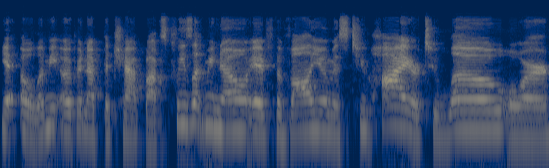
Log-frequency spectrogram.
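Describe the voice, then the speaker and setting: With a bright, sharp tone, a woman speaks at a moderate pace in a medium pitch, with ordinary pitch variation and hardly any pauses. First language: not English. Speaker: music curriculum trainer. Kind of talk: online training tutorial. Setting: video call. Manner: upbeat.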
